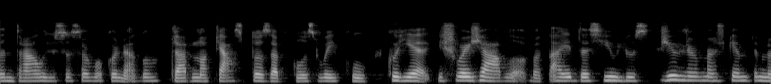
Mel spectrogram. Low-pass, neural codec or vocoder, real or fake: 7.2 kHz; autoencoder, 22.05 kHz, a latent of 192 numbers a frame, VITS, trained on one speaker; fake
